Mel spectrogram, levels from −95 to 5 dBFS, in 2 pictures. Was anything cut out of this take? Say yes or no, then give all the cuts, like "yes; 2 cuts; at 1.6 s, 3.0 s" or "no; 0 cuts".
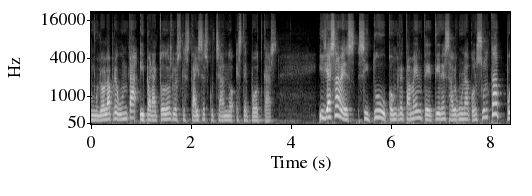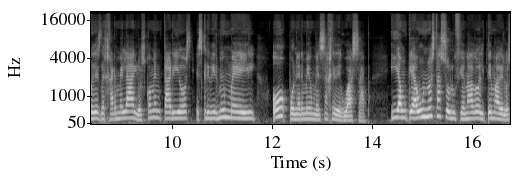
yes; 1 cut; at 14.3 s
